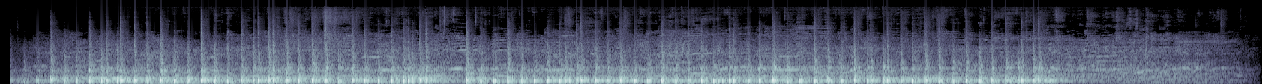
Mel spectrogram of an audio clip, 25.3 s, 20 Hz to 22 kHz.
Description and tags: tambor mexica
Grabación realizada en el zócalo de la Ciudad de México, en julio 2019. Se escucha un tambor tradicional mexica (huéhuetl) y el rumor de la gente en la plaza.
Recording made at downtown Mexico City, in July 2019. A traditional Mexican drum (huéhuetl) and the rumor of people in the square are heard.
azteca, aztec-rythm, ethnic-drum, mexico, percussion, tambor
